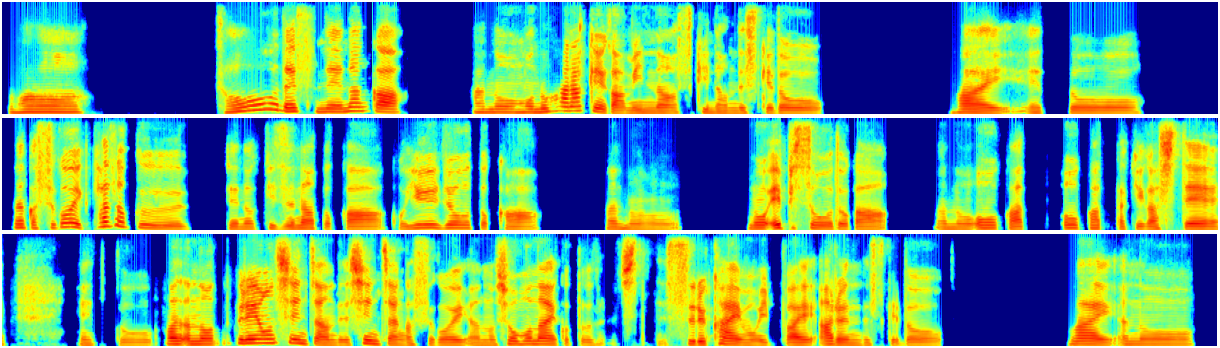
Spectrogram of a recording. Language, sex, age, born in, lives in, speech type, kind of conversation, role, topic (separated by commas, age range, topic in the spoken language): Japanese, female, 35-39, Japan, Japan, conversation, podcast, guest, 子どもの頃に好きだったアニメは何ですか？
